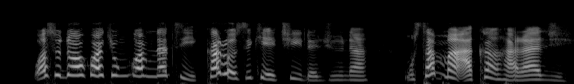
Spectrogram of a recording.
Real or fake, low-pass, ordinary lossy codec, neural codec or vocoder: real; 7.2 kHz; none; none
